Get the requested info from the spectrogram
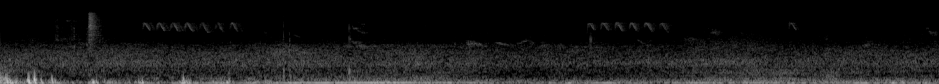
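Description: A small bird singing short, rapid high trills, twice, over a steady low rumble, with a few low thumps at the start.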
